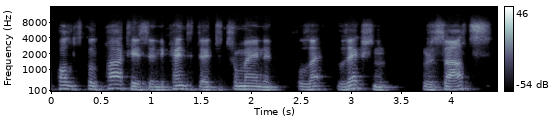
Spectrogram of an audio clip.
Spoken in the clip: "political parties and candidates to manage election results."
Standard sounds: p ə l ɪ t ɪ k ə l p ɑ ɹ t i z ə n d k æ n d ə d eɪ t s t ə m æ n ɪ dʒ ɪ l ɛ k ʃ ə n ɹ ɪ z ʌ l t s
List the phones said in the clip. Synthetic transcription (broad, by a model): p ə l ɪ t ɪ k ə l p ɑ ɹ t i z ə n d k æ n d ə d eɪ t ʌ t ə m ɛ ɪ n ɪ l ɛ k ʃ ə n ɹ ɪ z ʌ l t s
